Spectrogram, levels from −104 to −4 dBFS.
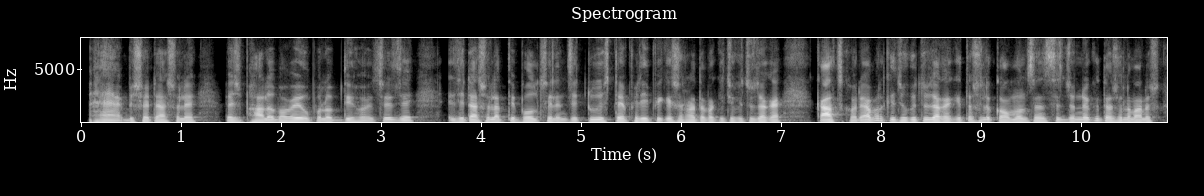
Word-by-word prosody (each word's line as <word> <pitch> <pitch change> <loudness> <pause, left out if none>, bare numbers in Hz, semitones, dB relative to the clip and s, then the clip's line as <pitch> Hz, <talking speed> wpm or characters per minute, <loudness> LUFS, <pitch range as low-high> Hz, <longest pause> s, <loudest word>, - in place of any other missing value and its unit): হ্যাঁ, 105 -3 +1
বিষয়টা 115 +4 0
আসলে 120 +2 -1 0.4
বেশ 120 -1 +1
ভালোভাবেই 135 +5 +3
উপলব্ধি 115 0 -2
হয়েছে 105 +5 -3
যে, 165 - +1 0.4
এ - - -6
যেটা 135 +1 +2
আসলে 140 +1 0
আপনি - - -3
বলছিলেন 120 -2 0
যে, - - 0
2 140 - 0 0.2
স্টেপ 140 -3 +1
ভেরিফিকেশন 125 0 0
হয়তোবা 120 0 +1
কিছু, 120 +1 -5
কিছু 120 +1 -5
জায়গায় 120 -1 +3 0.4
কাজ 125 +2 +9
করে। 100 +3 -2
আবার 190 +5 -1
কিছু, 145 0 0
কিছু 145 0 -1
জায়গায় 140 -1 +5
কিন্তু 135 0 -4
আসলে 145 +2 -1
কমন 125 +2 +2
সেন্স 135 -3 0
এর 130 - -3
জন্যেও 135 +2 +1
কিন্তু 165 -3 -2
আসলে 140 +1 -1
মানুষ 125 -1 0
125 Hz, 200 wpm, -25 LUFS, 115-135 Hz, 0.4 s, কাজ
